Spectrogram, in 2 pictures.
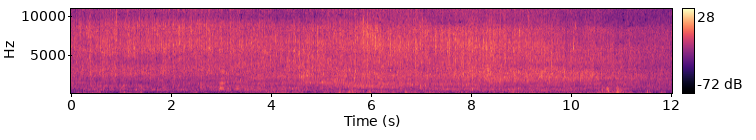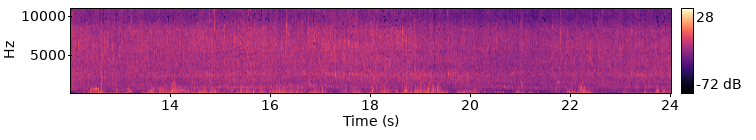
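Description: Strong river water rushes and gurgles steadily through a gold-panning area in Agusan, a constant close wash with wind buffeting the microphone and splashy bursts in the second half.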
